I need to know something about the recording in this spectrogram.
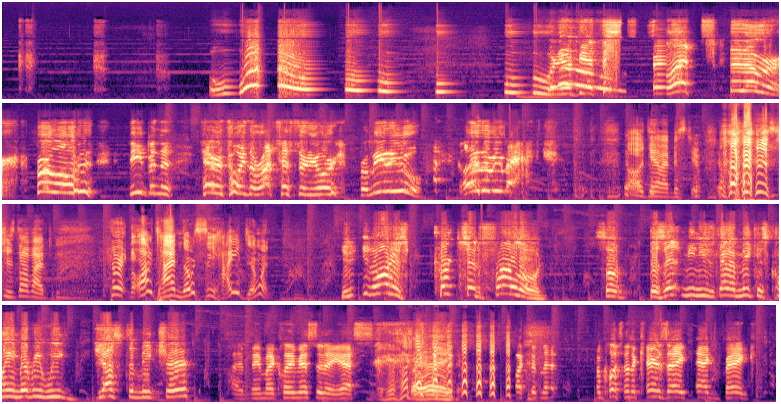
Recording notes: Zoom calls are always great until there are technologically issues. Enjoy the show despite the up and down internet problems.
